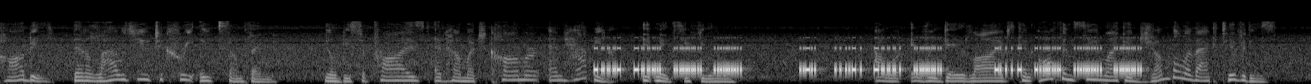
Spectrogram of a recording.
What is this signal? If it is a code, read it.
Hellschreiber (Feld-Hell, 122.5 baud), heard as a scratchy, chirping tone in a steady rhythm, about 690 Hz, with speech in English. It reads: ARSZ IJPS UQZS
